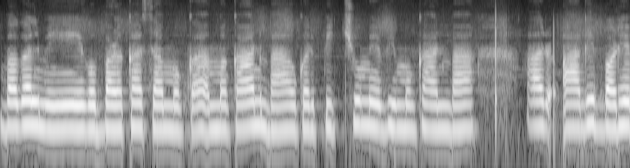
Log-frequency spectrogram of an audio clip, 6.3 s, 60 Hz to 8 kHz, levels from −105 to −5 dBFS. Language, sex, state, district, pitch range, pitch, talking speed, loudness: Bhojpuri, female, Uttar Pradesh, Gorakhpur, 185-200 Hz, 195 Hz, 160 wpm, -17 LUFS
